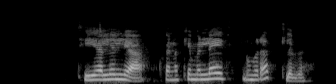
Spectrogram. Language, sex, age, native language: Icelandic, female, 30-39, Icelandic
